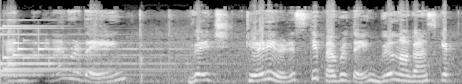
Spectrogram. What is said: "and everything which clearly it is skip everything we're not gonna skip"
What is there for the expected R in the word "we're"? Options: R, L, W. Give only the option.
L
